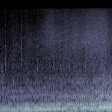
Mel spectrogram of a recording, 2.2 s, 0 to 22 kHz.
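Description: A remapped BMW M3 Competition xDrive engine hums low and then climbs steadily in pitch as it revs, a deep rumble swelling louder toward the end, heard from inside the car.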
